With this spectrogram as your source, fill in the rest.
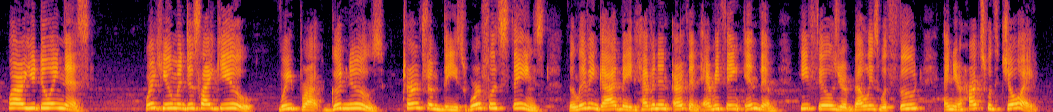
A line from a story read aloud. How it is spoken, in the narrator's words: they shouted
